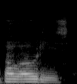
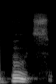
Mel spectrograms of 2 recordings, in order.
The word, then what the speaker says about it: Boötes: So I think it's pronounced Boötes. You see those 2 dots that I put above the second O. Those 2 dots are like to say you pronounce the O twice. Otherwise, we would just think, it must be boots, right? or booties or something.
